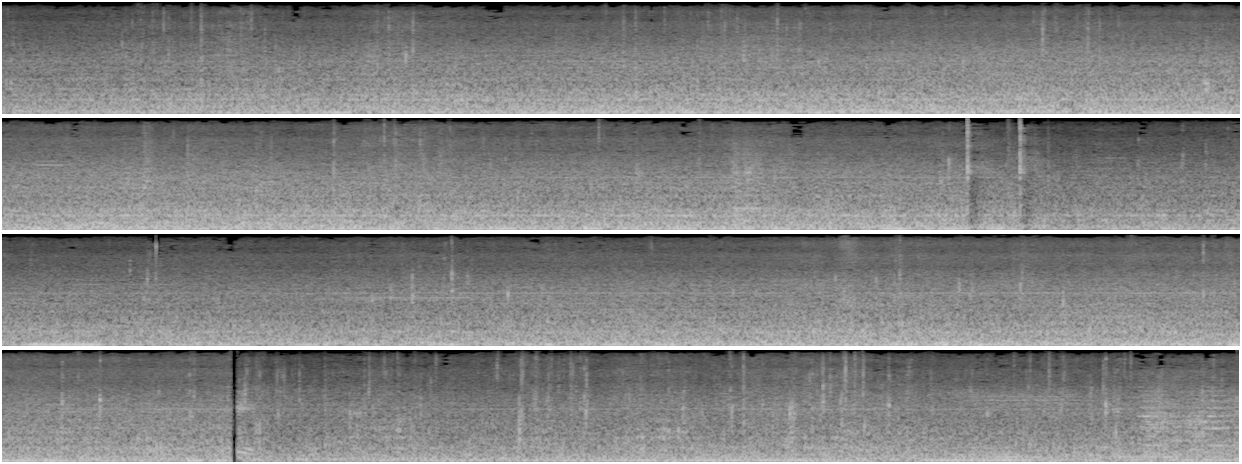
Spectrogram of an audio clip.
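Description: Steady roar of a gas burner under a large aluminium pot of red kidney bean curry at a full, bubbling boil, with a few short knocks of a steel ladle against the pot.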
